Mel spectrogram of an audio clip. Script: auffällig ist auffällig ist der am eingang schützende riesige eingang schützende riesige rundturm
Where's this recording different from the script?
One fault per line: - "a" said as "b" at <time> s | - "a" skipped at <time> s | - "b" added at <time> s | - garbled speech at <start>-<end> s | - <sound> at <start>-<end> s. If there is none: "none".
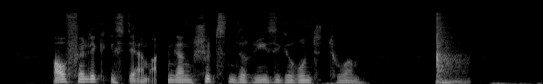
- "auffällig ist" skipped at 1.3 s
- dropout at 1.6-1.7 s
- "eingang schützende riesige" skipped at 2.9 s
- thud at 4.3-4.7 s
